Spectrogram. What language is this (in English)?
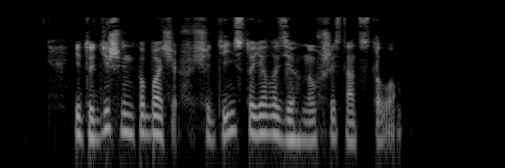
Ukrainian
